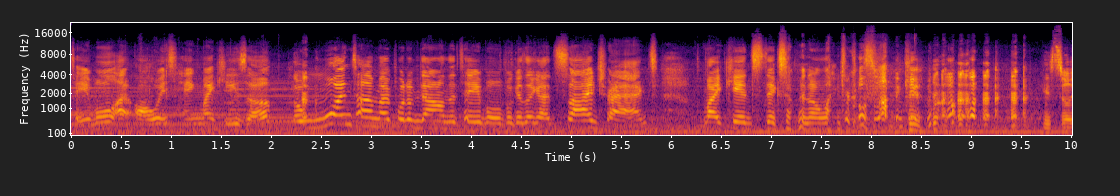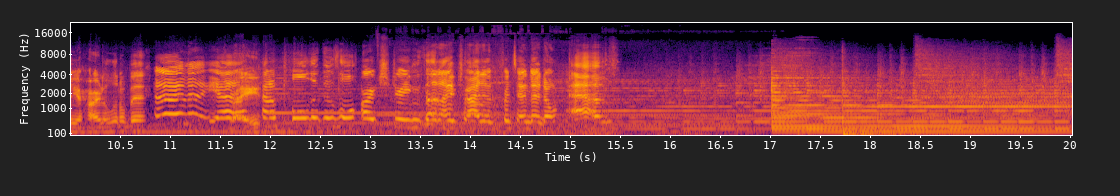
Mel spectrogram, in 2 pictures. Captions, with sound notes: I always hang my keys up. The one time I put them down on the table because I got sidetracked, my kid sticks them in an electrical socket. [laughs] He steal your heart a little bit? Yeah, he kind of pulled up those little heartstrings that I try to pretend I don't have. [thoughtful music]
